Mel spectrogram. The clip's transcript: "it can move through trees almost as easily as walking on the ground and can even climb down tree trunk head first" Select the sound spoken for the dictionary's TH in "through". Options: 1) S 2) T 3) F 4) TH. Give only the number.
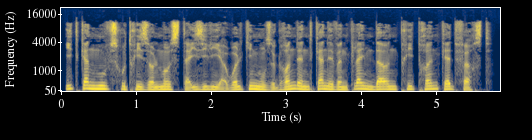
1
